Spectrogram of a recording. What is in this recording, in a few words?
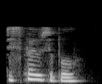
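"disposable", British English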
